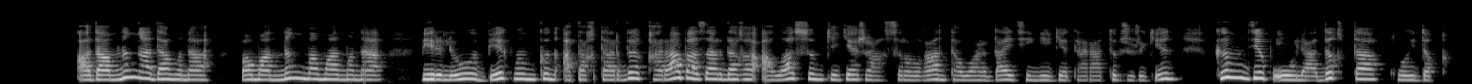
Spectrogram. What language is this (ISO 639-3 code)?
kaz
